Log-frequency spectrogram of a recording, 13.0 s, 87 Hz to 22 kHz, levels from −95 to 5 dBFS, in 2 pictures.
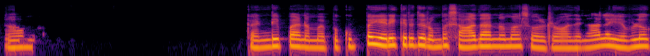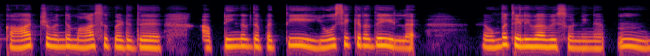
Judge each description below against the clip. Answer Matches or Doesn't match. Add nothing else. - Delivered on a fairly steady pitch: Matches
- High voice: Matches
